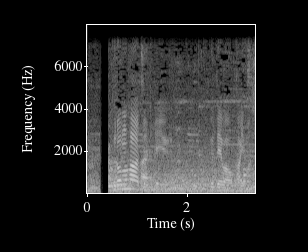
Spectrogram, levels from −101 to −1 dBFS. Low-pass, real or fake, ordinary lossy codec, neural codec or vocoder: 7.2 kHz; real; none; none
